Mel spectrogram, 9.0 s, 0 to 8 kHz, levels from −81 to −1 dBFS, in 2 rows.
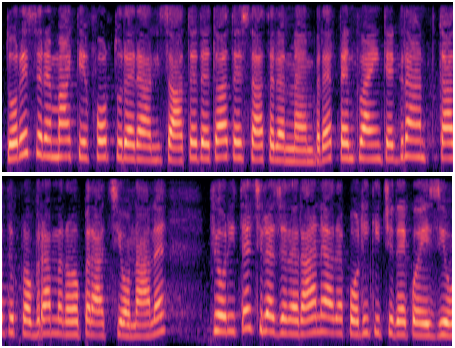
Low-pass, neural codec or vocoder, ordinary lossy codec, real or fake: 7.2 kHz; codec, 24 kHz, 0.9 kbps, WavTokenizer, medium speech release version 1; MP3, 64 kbps; fake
